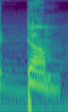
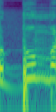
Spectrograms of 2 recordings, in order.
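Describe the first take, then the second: First: "डम" ending cleanly on m, no b; silent b. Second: "डुम्ब" with the b sounded; wrong pronunciation. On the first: Teacher models the rule for students, silent b in "डम". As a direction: say "डम" with an uh vowel and the b dropped. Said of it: "तो बी का उच्चारण नहीं करेंगे". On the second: Teacher shows students the reading to avoid, b pronounced in "डुम्ब". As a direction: say "डुम्ब" with an oo vowel and audible b at the end. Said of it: "इसको डुम्ब नहीं पढ़ेंगे". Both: Shown as a demonstration.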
